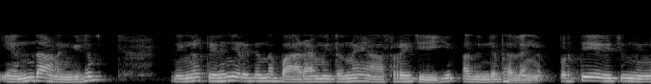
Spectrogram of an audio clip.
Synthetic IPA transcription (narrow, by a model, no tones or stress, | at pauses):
e̞nd̪aːɳe̞ŋɡilum | niŋːɐɭt̪iɾɐɲːeɽukːunːɐpaːɾaːmiːʈːɐrine̞aːɕrɐjit͡ɕːiɾikʲːumɐðinde̞bʱɐlɐŋːɐ̰ɭprɐt̪jeːɣit͡ɕːumniŋːɐ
